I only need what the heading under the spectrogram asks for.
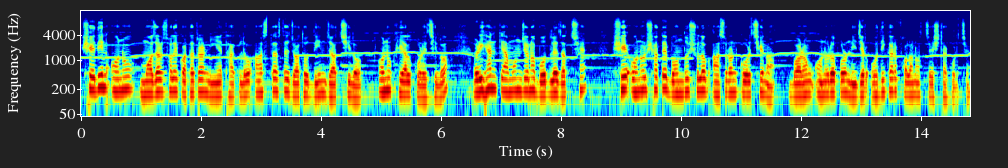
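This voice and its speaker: Higher-pitched man narrating a love story. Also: measured pace, a little mellow, soft background music. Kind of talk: scripted dramatic story narration.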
